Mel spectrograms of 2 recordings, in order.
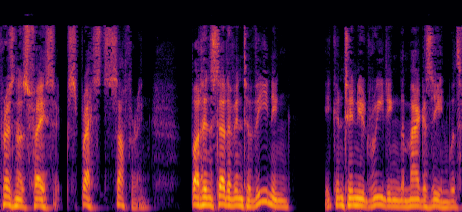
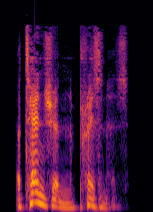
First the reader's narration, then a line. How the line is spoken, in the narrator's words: the Major General said menacingly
